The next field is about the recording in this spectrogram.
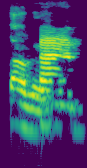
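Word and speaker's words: Salaverry: Ivan Salveri, how do you pronounce his name, Miguel? Salveri.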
